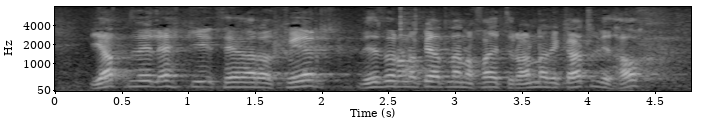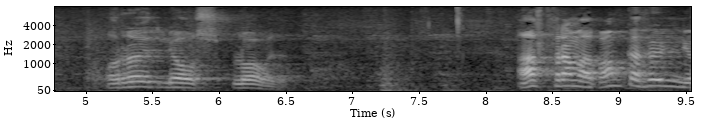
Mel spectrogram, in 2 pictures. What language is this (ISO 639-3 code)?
isl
